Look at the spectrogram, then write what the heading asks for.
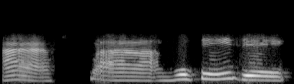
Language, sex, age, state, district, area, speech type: Bengali, female, 60+, West Bengal, Alipurduar, rural, conversation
